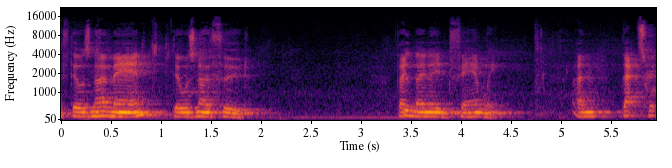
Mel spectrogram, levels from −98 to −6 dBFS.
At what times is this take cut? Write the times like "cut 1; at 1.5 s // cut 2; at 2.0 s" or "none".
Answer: cut 1; at 3.4 s

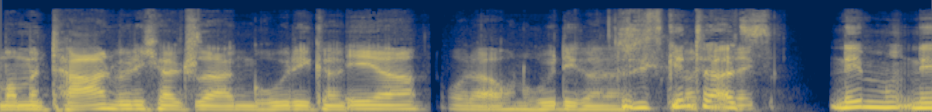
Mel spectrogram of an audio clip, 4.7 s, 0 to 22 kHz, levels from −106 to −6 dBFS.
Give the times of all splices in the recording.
cut 1; at 1.0 s // cut 2; at 1.7 s // cut 3; at 2.1 s

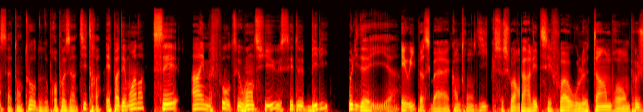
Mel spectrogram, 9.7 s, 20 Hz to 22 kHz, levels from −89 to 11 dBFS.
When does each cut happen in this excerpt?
cut 1; at 6.5 s // cut 2; at 7.1 s // cut 3; at 7.4 s // cut 4; at 7.8 s

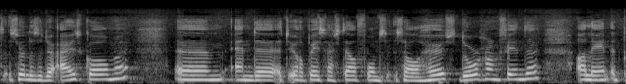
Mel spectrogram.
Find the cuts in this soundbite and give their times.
cut 1; at 2.3 s

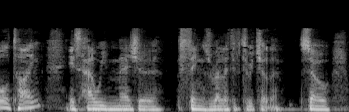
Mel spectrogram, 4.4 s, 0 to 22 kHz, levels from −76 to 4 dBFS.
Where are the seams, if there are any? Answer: cut 1; at 2.1 s

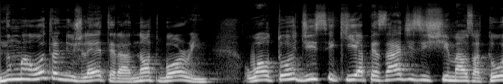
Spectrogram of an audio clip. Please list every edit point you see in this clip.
none

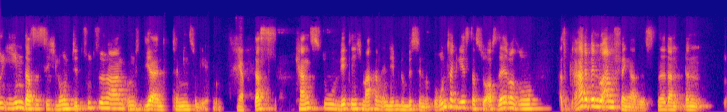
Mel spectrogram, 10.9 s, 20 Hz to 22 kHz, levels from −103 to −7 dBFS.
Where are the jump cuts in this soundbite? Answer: none

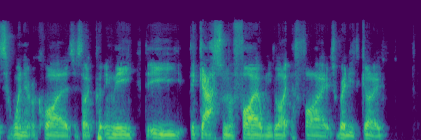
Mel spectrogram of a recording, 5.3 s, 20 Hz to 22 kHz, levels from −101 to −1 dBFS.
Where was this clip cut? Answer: cut 1; at 1.7 s

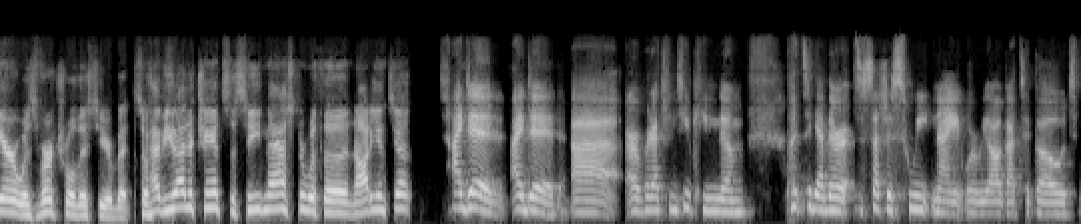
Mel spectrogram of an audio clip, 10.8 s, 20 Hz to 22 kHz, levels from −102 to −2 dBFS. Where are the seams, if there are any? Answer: cut 1; at 1.3 s // cut 2; at 6.2 s // cut 3; at 6.9 s // cut 4; at 7.9 s // cut 5; at 8.5 s

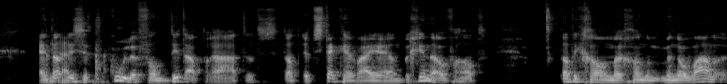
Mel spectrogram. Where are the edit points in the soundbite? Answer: cut 1; at 1.1 s // cut 2; at 3.0 s

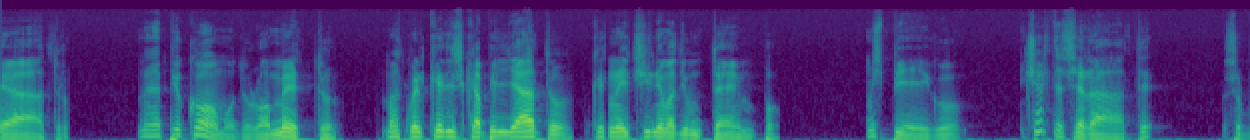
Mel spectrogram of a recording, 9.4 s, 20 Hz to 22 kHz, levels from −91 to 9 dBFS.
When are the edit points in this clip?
cut 1; at 3.0 s // cut 2; at 4.6 s // cut 3; at 7.7 s

